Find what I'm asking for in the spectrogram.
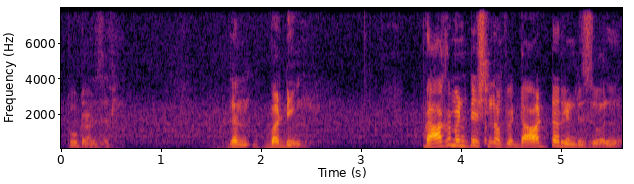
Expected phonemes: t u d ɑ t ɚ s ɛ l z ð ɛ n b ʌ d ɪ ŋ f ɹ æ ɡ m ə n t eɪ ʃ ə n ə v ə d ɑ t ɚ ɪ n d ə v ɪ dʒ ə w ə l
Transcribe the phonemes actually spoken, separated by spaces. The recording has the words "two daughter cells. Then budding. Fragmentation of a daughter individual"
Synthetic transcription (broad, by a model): t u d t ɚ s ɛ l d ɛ n b ʌ d ɪ ŋ p ɹ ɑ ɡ m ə n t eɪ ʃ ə n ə f ə d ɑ t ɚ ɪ n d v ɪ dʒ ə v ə l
